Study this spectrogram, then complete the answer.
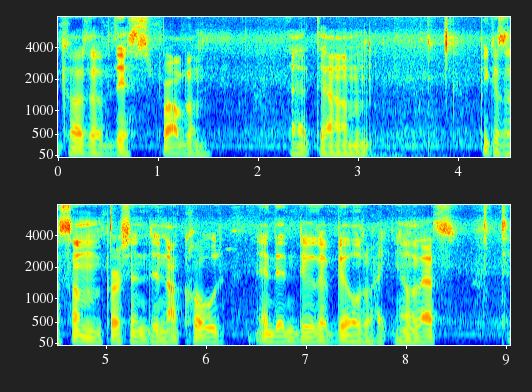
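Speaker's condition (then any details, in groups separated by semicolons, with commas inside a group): Cerebral palsy; wheelchair user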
